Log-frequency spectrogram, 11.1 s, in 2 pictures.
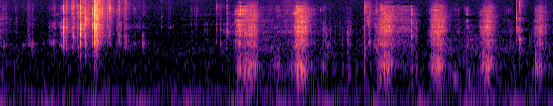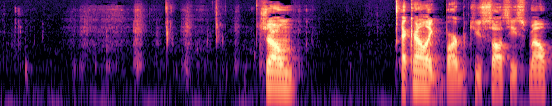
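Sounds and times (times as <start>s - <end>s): person crunching rice cracker: 0.0s - 7.9s.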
